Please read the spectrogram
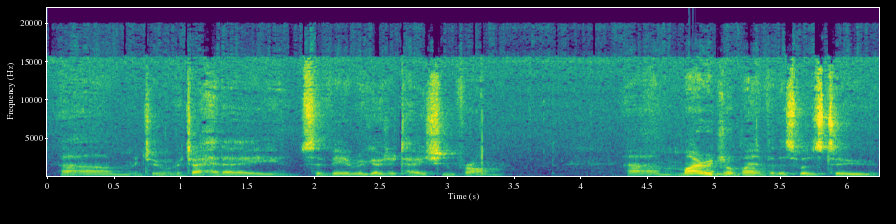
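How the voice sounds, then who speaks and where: A man speaks with an Australian accent at a moderate pace, his pitch fairly low. His intonation is monotone and flat, with noticeable background noise behind him. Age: 20s. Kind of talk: casual video diary.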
